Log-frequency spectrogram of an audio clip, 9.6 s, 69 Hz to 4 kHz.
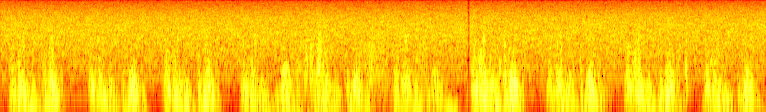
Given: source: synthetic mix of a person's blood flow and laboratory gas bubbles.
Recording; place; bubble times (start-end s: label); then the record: Doppler ultrasound of blood flow; precordium
7.91-7.99 s: bubbles
8.53-8.62 s: bubbles
From the record:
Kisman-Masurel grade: 121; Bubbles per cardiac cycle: 1 to 2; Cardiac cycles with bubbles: 10 to 50%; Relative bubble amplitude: barely perceptible (0.100 to 0.250); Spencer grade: 2 (many but less than half of the cardiac periods contain bubble signals, singularly or in groups); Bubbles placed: anywhere in the cardiac cycle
